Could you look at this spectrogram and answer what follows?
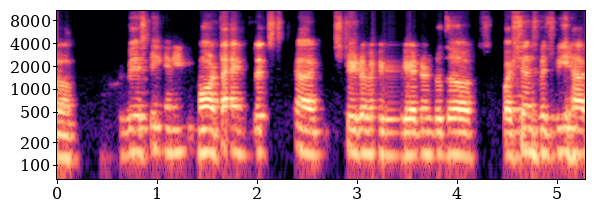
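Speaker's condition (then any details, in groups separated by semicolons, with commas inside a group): No condition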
